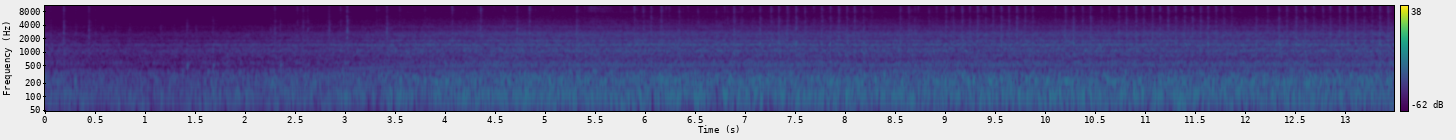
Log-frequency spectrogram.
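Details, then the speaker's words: BMW E36 after climate control module capacitor repair, engine running: steady whoosh of air with faint tone rising and holding, airflow modest, owner suspects clogged cabin air filter; blower works smoothly, normal. "yeah, there you go. Seems to be working."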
